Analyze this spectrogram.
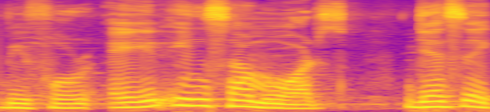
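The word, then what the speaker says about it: buffet: है तब टी का जो साउंड होगा वो साइलेंट होगा, जैसे कि बाले, बालेट नहीं बाले. इसके बाद बफेट नहीं बफे, बफे.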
